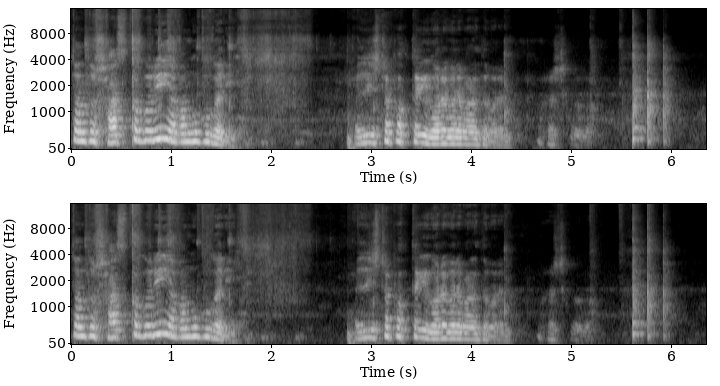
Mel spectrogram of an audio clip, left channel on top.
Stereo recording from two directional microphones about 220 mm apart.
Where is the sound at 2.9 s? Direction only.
20° right (ahead or behind).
